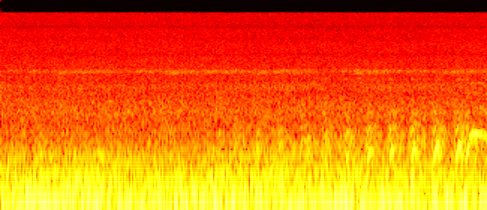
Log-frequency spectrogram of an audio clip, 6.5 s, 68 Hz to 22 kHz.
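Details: Westchester, New York barred owl, recorded 5.1.17: low rumbling background at first, then a run of quick hoots that builds toward the end of the recording.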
